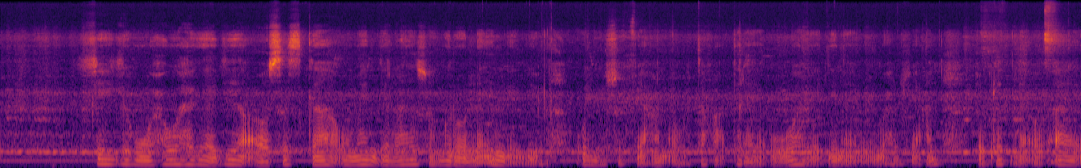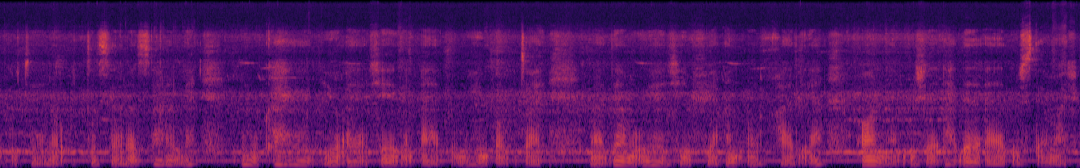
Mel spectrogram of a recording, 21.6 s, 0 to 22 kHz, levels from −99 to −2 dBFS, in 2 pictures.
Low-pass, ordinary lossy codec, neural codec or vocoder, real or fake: none; none; none; real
